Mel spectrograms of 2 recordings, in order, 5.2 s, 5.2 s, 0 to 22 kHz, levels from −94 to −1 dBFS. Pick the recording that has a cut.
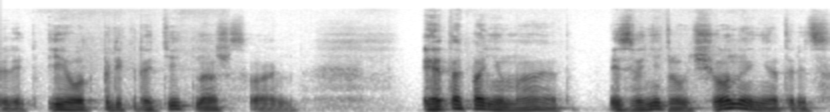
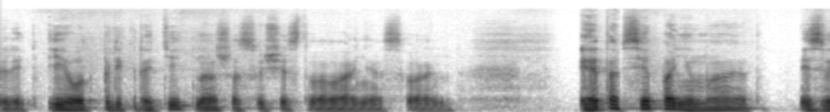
first; 3 cuts; at 1.4 s, 2.9 s, 4.2 s

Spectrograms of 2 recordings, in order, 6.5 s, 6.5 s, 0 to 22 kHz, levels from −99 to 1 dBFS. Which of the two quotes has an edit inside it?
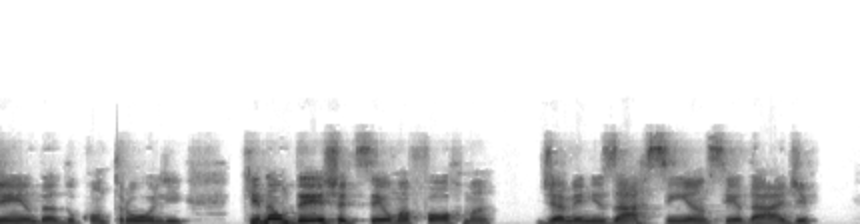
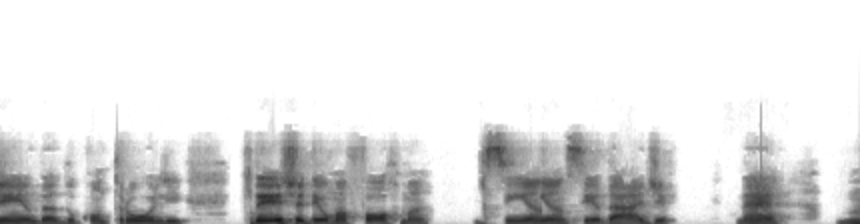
second; 4 cuts; at 1.9 s, 2.4 s, 3.6 s, 4.1 s

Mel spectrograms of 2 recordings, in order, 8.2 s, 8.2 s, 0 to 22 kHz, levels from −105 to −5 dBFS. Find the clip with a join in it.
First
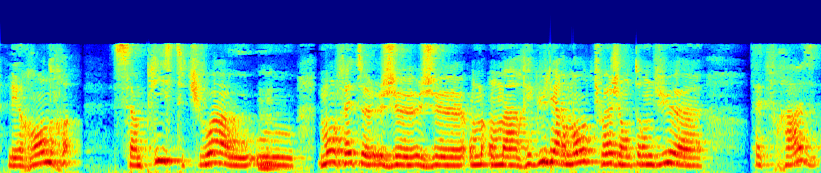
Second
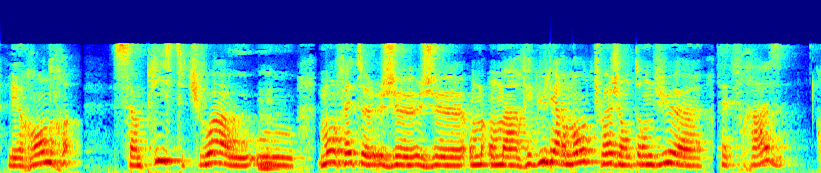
second; 1 cut; at 7.1 s

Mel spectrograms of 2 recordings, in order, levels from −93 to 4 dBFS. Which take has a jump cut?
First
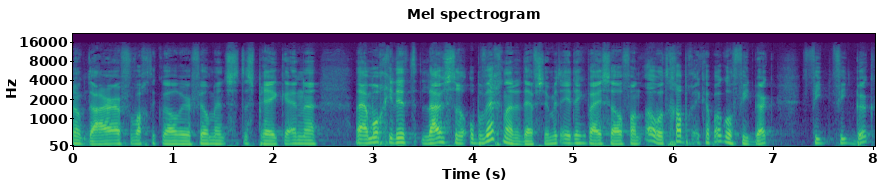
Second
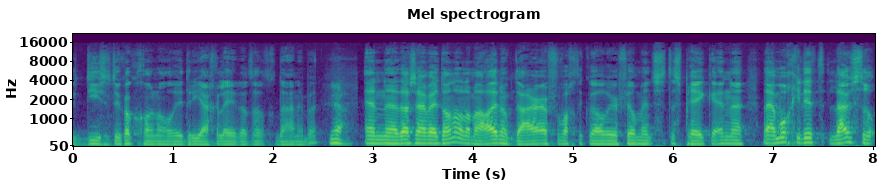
second; 2 cuts; at 2.8 s, 6.8 s

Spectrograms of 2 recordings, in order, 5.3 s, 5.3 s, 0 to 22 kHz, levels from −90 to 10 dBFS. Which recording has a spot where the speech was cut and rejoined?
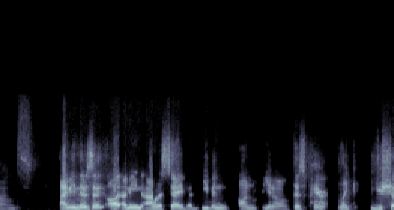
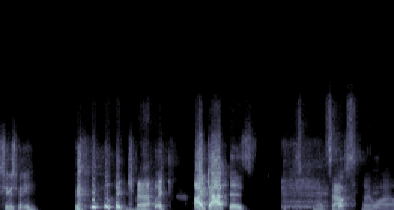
first; 2 cuts; at 2.0 s, 4.4 s

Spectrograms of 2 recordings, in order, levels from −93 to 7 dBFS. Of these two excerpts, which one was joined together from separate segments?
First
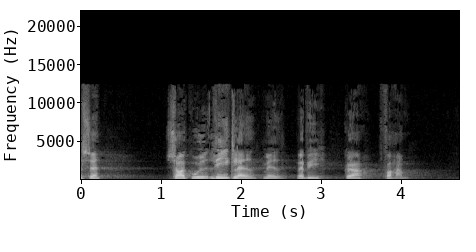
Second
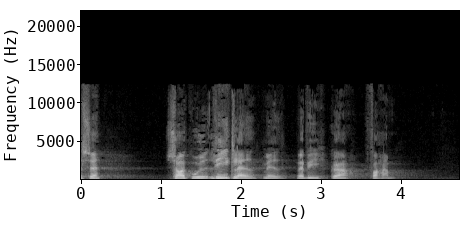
second; 1 cut; at 3.1 s

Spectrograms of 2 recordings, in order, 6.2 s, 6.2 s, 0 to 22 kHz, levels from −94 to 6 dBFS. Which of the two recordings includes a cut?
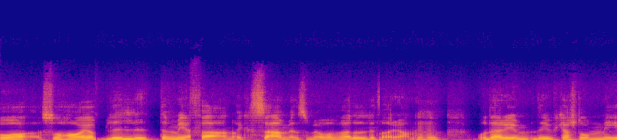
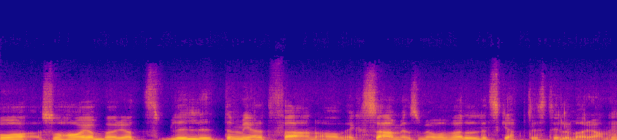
first; 5 cuts; at 0.9 s, 1.9 s, 2.4 s, 3.8 s, 4.5 s

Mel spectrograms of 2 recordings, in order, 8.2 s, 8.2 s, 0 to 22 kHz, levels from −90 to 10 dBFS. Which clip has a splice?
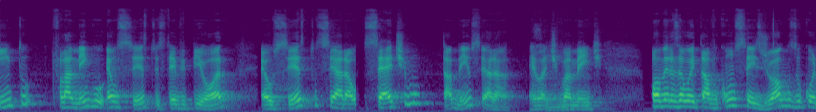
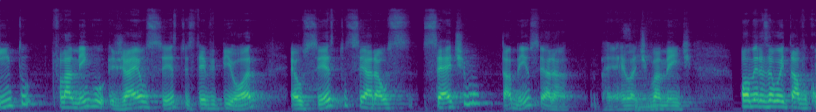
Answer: first; 3 cuts; at 1.1 s, 3.5 s, 5.3 s

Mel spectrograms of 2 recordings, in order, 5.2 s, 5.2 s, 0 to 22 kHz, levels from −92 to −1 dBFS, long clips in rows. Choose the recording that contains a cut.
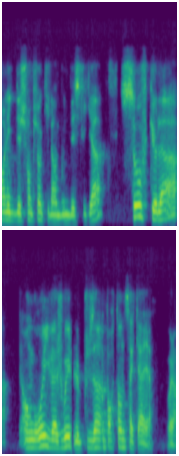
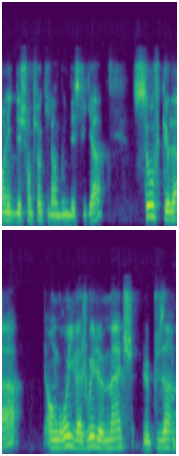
first; 3 cuts; at 1.7 s, 2.8 s, 3.7 s

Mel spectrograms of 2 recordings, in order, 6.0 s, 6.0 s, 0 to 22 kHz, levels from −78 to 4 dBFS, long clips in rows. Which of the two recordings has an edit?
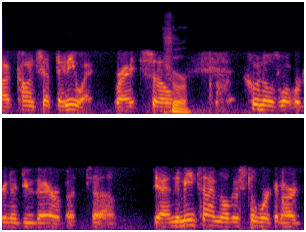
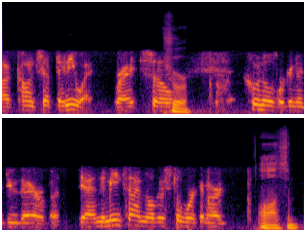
second; 2 cuts; at 2.7 s, 3.7 s

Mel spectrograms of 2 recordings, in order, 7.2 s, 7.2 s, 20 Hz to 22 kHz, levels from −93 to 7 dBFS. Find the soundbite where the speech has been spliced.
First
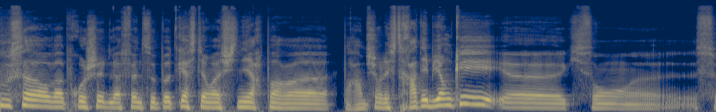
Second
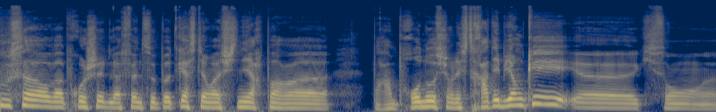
first; 2 cuts; at 3.3 s, 3.7 s

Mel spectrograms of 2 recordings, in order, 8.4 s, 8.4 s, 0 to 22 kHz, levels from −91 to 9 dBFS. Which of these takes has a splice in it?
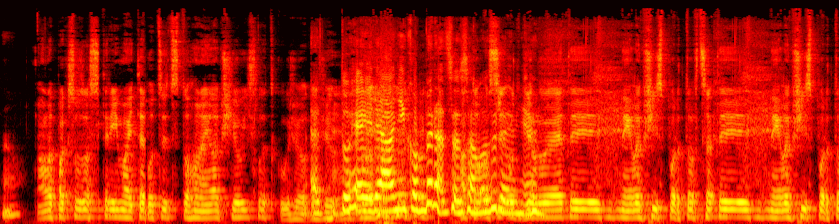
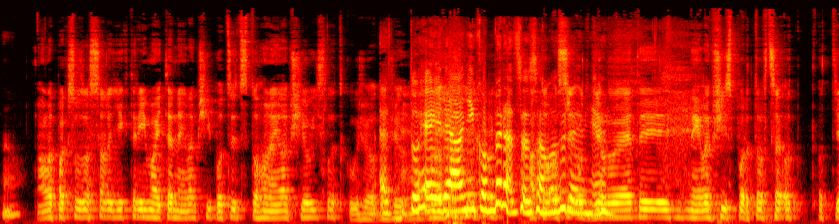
first; 3 cuts; at 1.0 s, 1.5 s, 7.1 s

